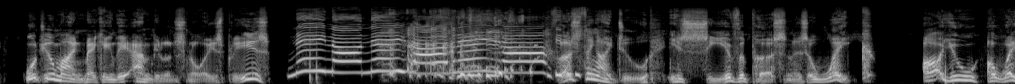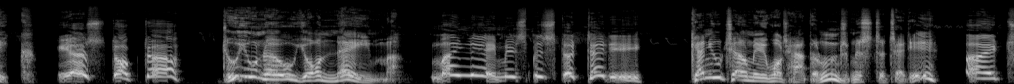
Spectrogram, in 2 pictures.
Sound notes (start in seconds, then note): 11.1 in teddy's voice; 12.9 in normal voice; 14.9 in teddy's voice; 17.4 in normal voice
